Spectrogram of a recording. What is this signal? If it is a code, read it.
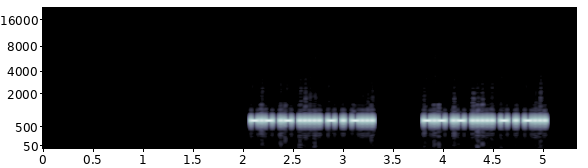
Morse code, heard as a keyed tone, about 46 wpm, 700 Hz. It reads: KA5TEB KA5TEB
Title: USA Call Signs - 6 Characters - Repeated 2x - 50wpm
